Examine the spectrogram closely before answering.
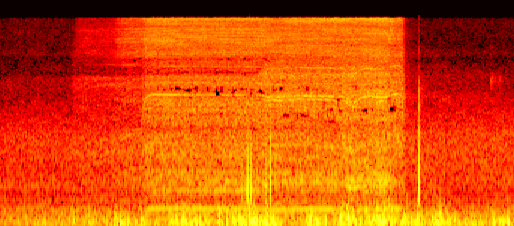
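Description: Cordless drill running steadily for about three and a half seconds, driving a screw-in snap base into a travel trailer's trim panel, then stopping with a sharp click.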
